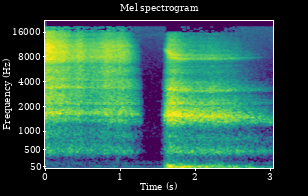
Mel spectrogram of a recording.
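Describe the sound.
Breathing in and out, heard as airy, breathy rushes of breath alone with no talk, broken by a short quiet pause before a stronger breath with a low rumble.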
